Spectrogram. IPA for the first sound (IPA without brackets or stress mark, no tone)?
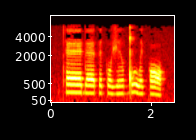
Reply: t̪ʰ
